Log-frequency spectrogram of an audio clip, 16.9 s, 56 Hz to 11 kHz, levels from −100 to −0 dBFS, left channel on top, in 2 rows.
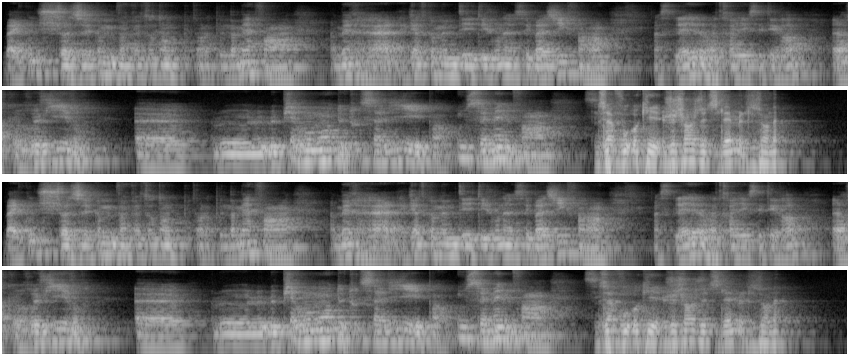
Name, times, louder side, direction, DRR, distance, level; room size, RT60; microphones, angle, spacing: voice 1, 0.0-9.3 9.8-10.3 10.5-14.7, equal, 15° right, -1 dB, 1.8 m, -33 dB
voice 2, 14.4-16.2, left 4 dB, 60° left, 9 dB, 0.5 m, -28 dB
17.0 x 6.0 x 2.4 m, 1.0 s
head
